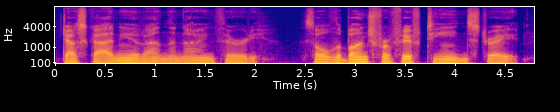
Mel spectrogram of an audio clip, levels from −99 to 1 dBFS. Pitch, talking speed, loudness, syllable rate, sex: 105 Hz, 165 wpm, -18 LUFS, 3.6 syllables/s, male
